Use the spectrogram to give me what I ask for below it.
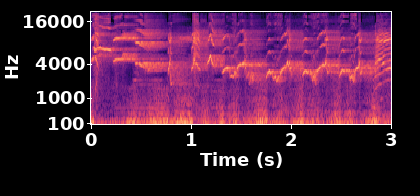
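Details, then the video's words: Oriental magpie-robin (kacer) singing in grabakan style with isian phrases: dense, shifting high whistles, sweeping slurs and rapid chirps in quick succession, with a low background hum. "burung kacer grabakan keluar isian"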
